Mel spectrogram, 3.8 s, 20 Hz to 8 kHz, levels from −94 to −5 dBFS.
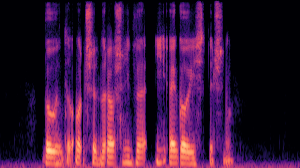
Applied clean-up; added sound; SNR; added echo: neural diffusion model UNIVERSE++.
